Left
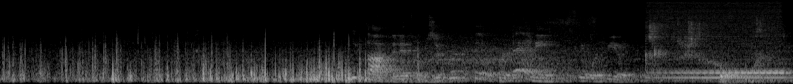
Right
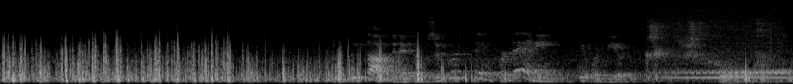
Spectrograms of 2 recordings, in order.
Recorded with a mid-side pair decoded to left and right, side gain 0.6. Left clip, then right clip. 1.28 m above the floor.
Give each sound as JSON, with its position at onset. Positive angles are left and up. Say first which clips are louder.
{"t": 3.5, "sound": "a man speaking", "louder": "even", "azimuth_deg": 15, "distance_m": 3.0}
{"t": 6.5, "sound": "chewing", "louder": "left 3 dB", "azimuth_deg": 45, "distance_m": 4.0}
